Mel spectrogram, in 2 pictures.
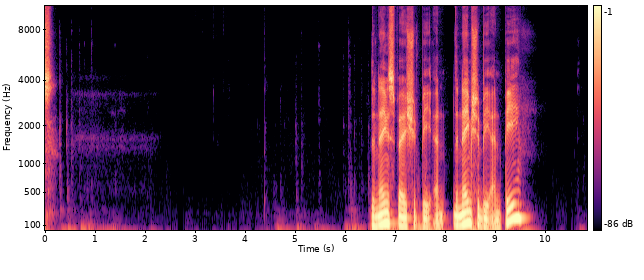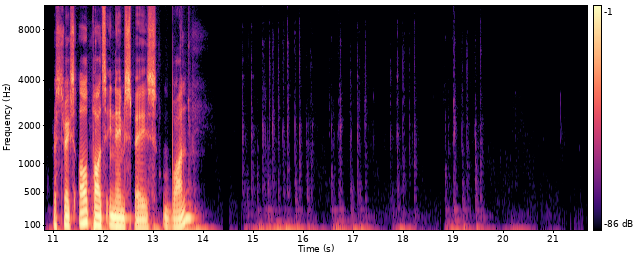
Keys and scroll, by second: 0.4-1.7 typing, 3.0-9.3 typing, 10.6-11.7 typing, 12.9-17.8 typing, 18.8-21.6 typing.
